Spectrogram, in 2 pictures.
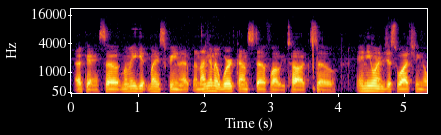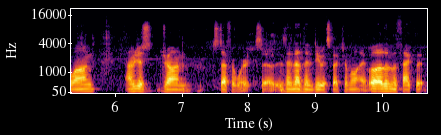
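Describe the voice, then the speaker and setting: An American man hosts a live stream, chatting casually in a fairly low, fairly even voice at a brisk pace. Faint noise from the home stream can be heard.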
